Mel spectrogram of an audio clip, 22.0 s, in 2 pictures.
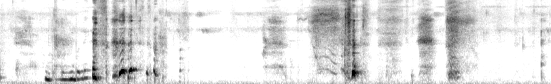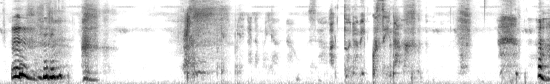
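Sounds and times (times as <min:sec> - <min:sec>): women laughing: 0:01.9 - 0:03.8, 0:06.6 - 0:08.3, 0:11.2 - 0:13.2
women stifling laughter: 0:01.9 - 0:03.8, 0:06.4 - 0:09.4, 0:11.2 - 0:13.2.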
